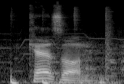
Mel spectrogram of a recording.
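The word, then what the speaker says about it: Quezon: which is plaridel so kazon how do we pronounce kazon it's like keiss but with the letter n in it so okay and so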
